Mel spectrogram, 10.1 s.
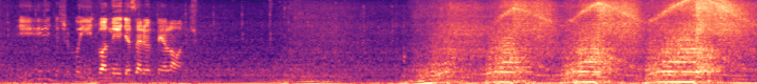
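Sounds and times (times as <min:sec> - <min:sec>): car engine revving against limiter: 0:03.2 - 0:10.0.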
